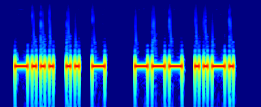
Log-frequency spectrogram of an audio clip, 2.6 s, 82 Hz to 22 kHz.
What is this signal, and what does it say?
Morse code, heard as a keyed tone, about 34 wpm, 700 Hz. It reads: BIT OF
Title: Speed-Racing - Sets of 4 Words 28wpm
